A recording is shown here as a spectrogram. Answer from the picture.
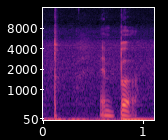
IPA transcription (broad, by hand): p and b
